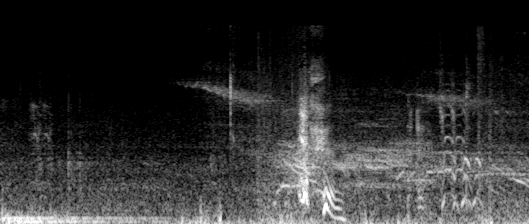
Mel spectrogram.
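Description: Soldiers shout and run in a battle.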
